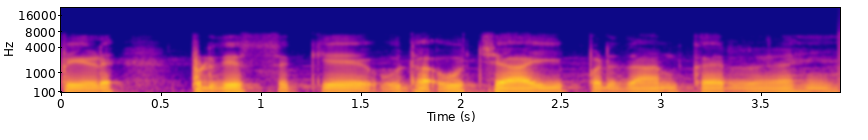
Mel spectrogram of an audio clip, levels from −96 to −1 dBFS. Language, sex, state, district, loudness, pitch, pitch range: Hindi, male, Jharkhand, Deoghar, -19 LUFS, 115 Hz, 110-120 Hz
